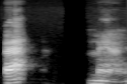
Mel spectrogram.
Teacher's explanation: it's almost like not pronouncing the t at all okay so you're not saying batman but you're saying bat man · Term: glottal stop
